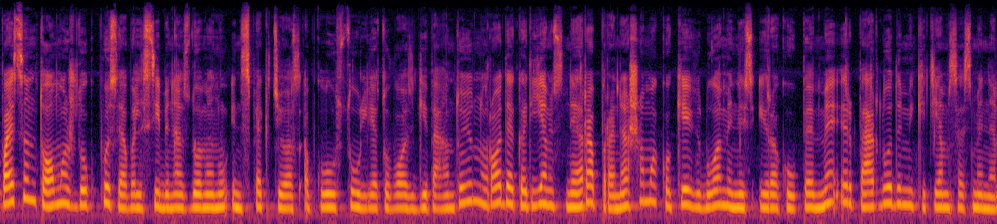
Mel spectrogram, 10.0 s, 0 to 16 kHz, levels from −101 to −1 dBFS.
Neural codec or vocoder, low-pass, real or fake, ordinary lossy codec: none; 14.4 kHz; real; Opus, 64 kbps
